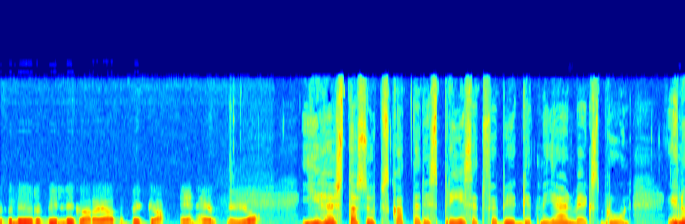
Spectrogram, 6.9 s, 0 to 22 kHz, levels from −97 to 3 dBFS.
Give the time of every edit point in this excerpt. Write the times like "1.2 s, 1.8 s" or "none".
none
